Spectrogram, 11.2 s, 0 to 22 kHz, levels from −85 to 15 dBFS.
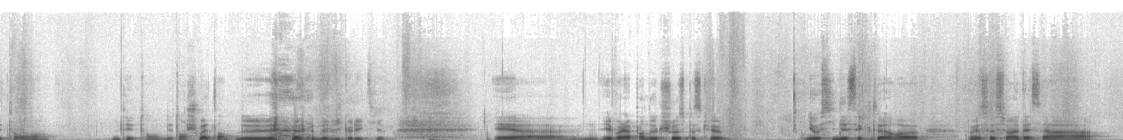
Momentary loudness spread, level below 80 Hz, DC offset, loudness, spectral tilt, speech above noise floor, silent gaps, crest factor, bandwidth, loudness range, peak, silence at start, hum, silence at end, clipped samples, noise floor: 14 LU; -42 dBFS; under 0.1%; -20 LUFS; -5.5 dB/octave; 25 dB; none; 18 dB; over 20 kHz; 2 LU; -2 dBFS; 0 s; none; 0.1 s; under 0.1%; -44 dBFS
